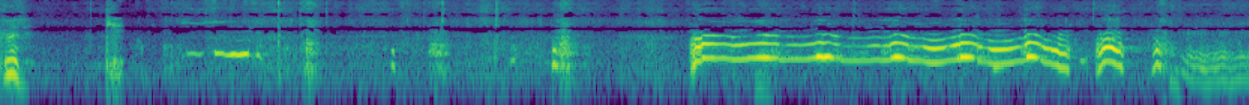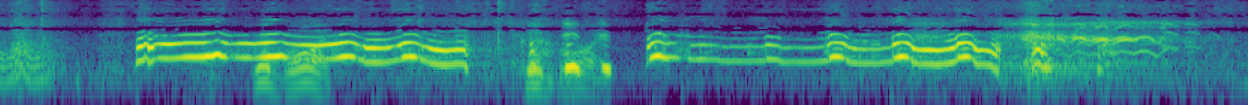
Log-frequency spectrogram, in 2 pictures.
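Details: German Shepherd biting a tree; long wavering whines with a warbling, yodel-like pitch that rises and falls in sustained runs, broken by short gaps and clicks, with brief spoken encouragement.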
